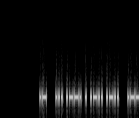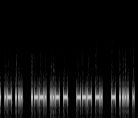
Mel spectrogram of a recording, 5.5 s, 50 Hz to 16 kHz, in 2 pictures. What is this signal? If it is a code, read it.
Morse code, heard as a keyed tone, about 46 wpm, 700 Hz. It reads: A SPELL WAS PUT ON THE
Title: Sentences from Top 1000 Words - Review Part 1 - 45wpm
